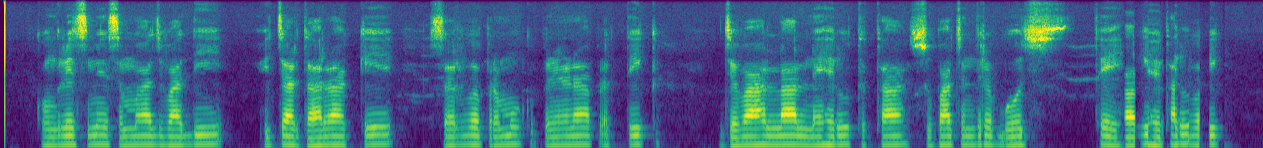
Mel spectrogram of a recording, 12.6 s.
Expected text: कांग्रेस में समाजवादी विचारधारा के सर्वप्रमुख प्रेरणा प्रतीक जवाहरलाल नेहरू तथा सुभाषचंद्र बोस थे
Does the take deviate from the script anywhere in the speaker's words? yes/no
yes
